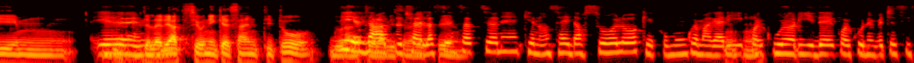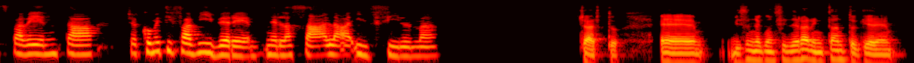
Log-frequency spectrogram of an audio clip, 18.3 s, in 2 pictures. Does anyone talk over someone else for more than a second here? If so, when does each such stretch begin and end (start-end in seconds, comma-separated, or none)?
3.4-4.7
